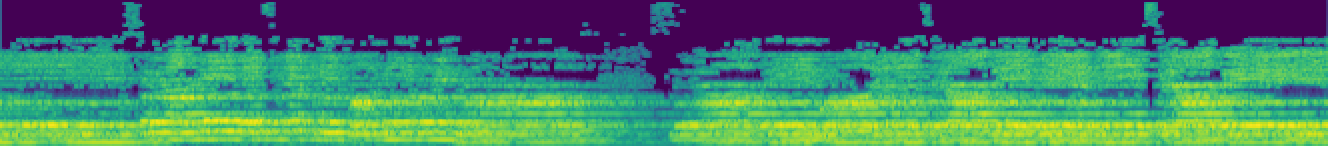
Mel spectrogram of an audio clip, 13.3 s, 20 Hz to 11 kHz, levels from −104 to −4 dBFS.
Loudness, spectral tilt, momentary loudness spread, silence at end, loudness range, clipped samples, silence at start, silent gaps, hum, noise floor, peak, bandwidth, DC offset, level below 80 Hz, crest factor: -13 LUFS; -6.5 dB/octave; 6 LU; 0 s; 5 LU; under 0.1%; 0 s; none; none; -33 dBFS; 0 dBFS; 10.5 kHz; under 0.1%; -54 dBFS; 12 dB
